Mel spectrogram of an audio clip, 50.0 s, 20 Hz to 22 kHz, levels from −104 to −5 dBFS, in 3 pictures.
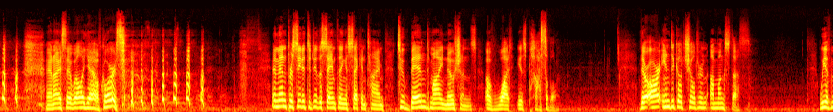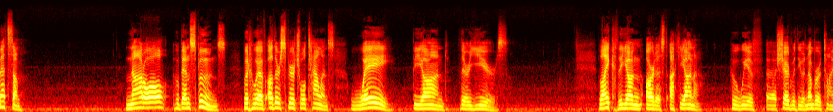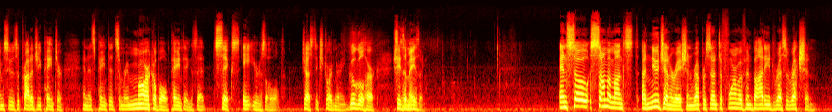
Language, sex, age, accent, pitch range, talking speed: English, male, 50-69, American, 120-165 Hz, 120 wpm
